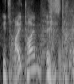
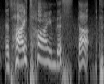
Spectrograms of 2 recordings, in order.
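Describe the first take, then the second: First: A mock British accent that slides toward German; botched British accent. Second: Slow, drawn-out weary line; weary groan. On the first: Host attempts the quote in a British accent, badly. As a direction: try a posh British accent and miss it. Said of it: "Is that German?". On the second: Retold or imitated. Joking about waking up, slow and fed up. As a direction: drag it out like you're fed up with everything. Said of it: "Me whenever I wake up".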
